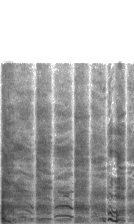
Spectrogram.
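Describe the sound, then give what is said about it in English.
A woman gasps and struggles to breathe in a rapid series of strained, wheezing breaths, about six in a row, each rasping and fairly loud, with one sharper, choked gasp near the end and no words spoken. “What's wrong with her? Why can't she breathe?”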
